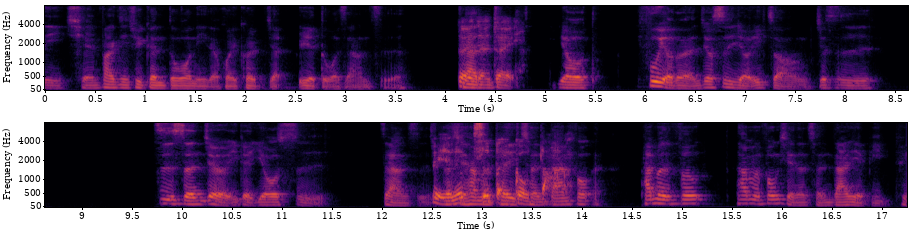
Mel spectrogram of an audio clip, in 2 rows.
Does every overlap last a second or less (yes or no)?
no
